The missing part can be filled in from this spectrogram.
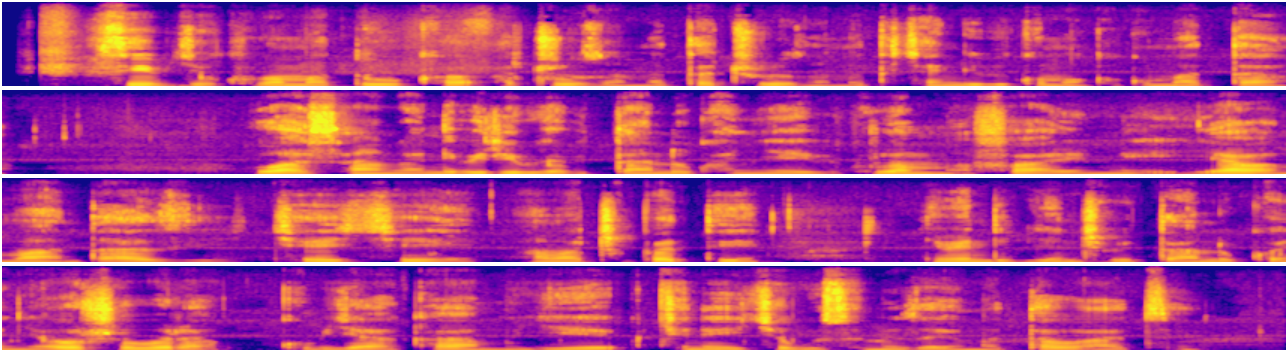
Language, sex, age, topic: Kinyarwanda, male, 18-24, finance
